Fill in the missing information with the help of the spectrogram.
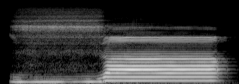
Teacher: زبان کی نوک کو سامنے والے نیچے کے دو دانتوں کے کناروں سے مضبوطی سے لگا کر باریک اور سیٹی جیسی آواز میں دانتوں کو سختی سے ملائے بغیر پڑھیں گے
